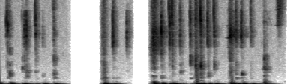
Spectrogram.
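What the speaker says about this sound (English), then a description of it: "I'm just going to select it and type in my details" Someone types on a computer keyboard in short bursts of quick, close key clicks separated by brief pauses. No one speaks over the typing.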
